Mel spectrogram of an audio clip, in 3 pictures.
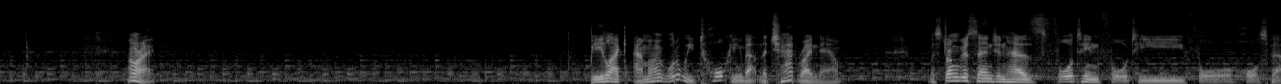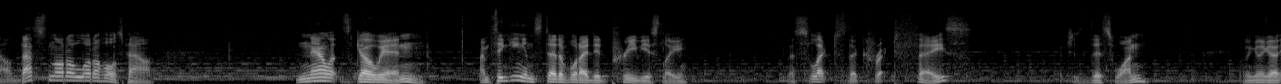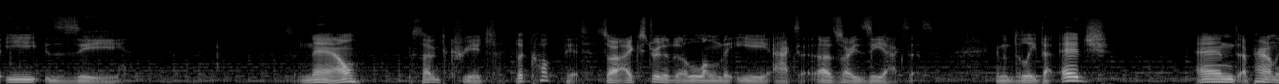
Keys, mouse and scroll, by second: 0.0-0.3 scroll down 2, 0.3-16.2 right drag, 14.0 shift+middle click, 16.2 KP_7, 17.2-18.4 right drag, 17.2 shift+middle click, 18.4-23.6 drag, 23.6-28.3 middle drag, 28.3-28.6 scroll up 2, 28.6-32.3 middle drag, 32.3 click, 35.8 Delete, 36.4-37.6 middle drag, 37.6 click.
